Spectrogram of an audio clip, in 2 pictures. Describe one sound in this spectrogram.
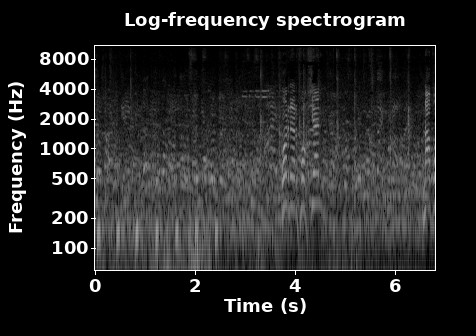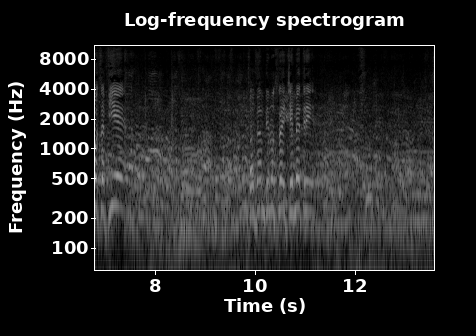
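A crowd of spectators chatters and murmurs outdoors.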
